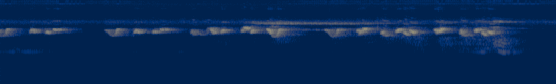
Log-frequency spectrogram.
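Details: Yellow-vented bulbul singing clear, bubbling whistled phrases that grow denser and more rapid toward the end, each group of notes rising and falling quickly.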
